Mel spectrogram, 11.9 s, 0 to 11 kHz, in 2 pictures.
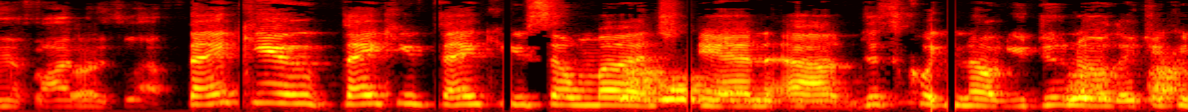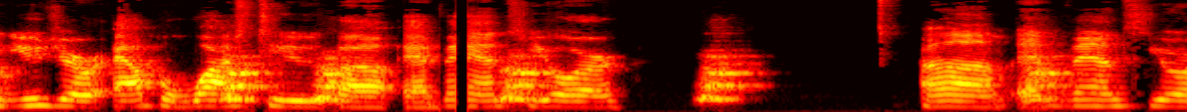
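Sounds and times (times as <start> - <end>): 
speech: 0.0 - 9.7, 10.6 - 11.8
dog barking to be let in: 3.1 - 3.7, 5.3 - 6.1, 6.9 - 9.8, 11.0 - 11.5.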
